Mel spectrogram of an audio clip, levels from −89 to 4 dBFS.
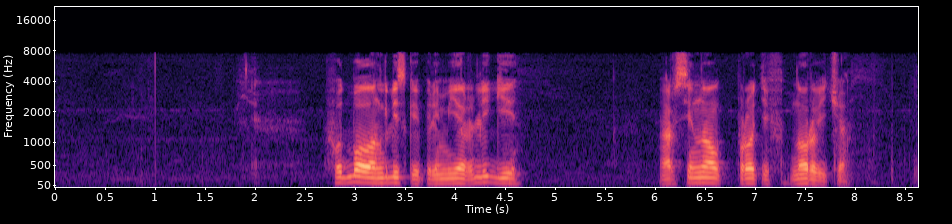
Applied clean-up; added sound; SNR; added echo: none; none; none; none.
